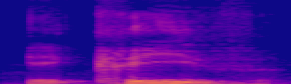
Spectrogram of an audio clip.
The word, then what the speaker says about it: écrivent: Les journaux écrivent. Então, os jornais escrevem. Olha aqui o verbo écrive também comendo aqui o ENT, né? Écrive, tá? E pronuncia só até aqui o V.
